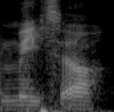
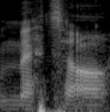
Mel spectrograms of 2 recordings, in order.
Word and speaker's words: METAR: be fully aware of how to read a meta or a meta depending on how you wish to pronounce it um so this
